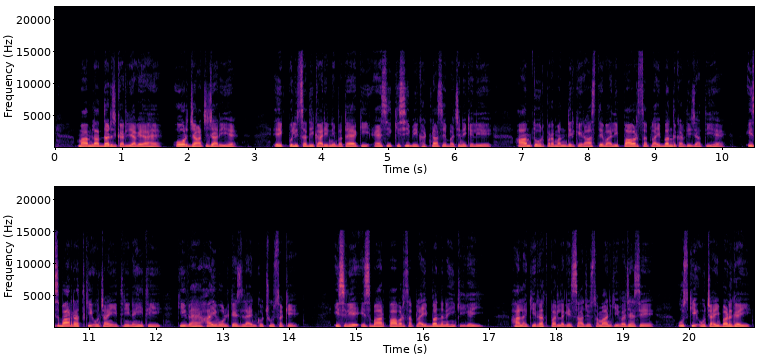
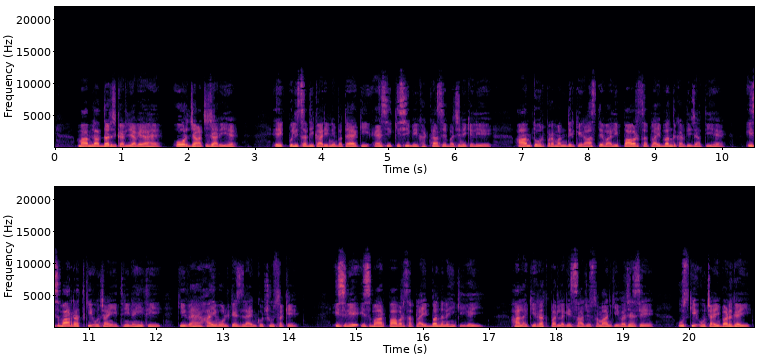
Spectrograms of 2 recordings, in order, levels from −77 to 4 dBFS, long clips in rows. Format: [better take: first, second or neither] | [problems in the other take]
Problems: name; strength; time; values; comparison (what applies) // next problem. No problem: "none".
first | garbled, watery; slightly; nothing above 10 kHz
